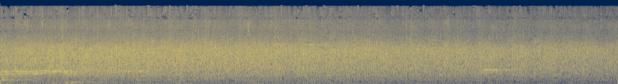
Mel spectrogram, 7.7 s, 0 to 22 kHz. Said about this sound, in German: Begeisterter Applaus auch nach der Zugabe im HR Sendesaal beim Auftritt des … mit der … Band unter Leitung von …. Das war der zweite Teil des Mitschnitts dieser Begegnung beim 52. Deutschen Jazzfestival Frankfurt 2021.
